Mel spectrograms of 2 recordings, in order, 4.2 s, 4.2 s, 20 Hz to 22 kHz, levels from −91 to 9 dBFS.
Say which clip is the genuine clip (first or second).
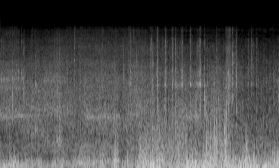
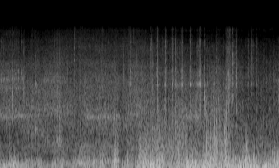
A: second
